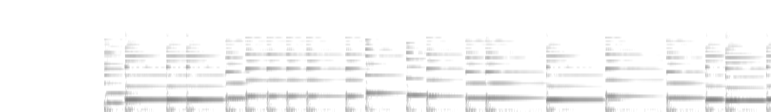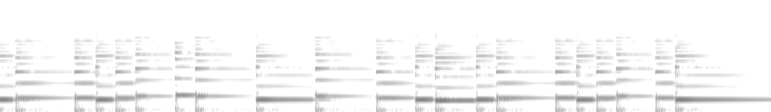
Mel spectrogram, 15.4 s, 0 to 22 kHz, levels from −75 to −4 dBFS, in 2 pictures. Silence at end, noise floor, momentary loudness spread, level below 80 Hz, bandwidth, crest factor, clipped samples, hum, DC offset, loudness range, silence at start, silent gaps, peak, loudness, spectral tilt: 0 s; under -90 dBFS; 8 LU; -74 dBFS; 10 kHz; 16 dB; under 0.1%; none; under 0.1%; 2 LU; 1.05 s; none; -34 dBFS; -48 LUFS; -3 dB/octave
